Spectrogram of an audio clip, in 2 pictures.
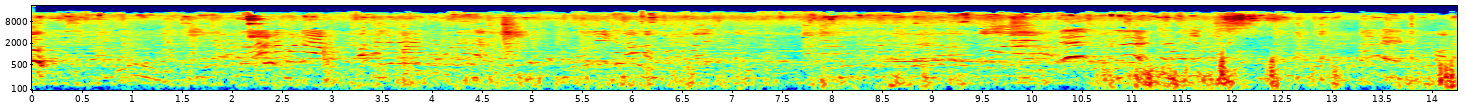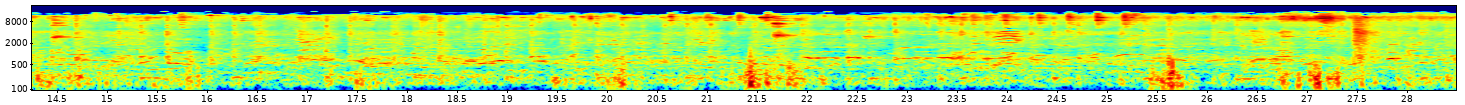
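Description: Men and women chatter nearby in a crowd outdoors.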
